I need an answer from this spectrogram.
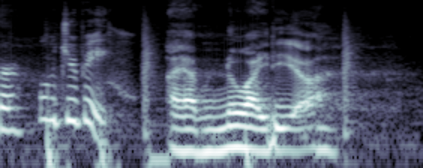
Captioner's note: sighs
